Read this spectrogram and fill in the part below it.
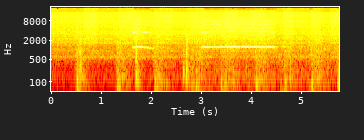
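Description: A steam locomotive whistle in a train simulation game sounds twice: a short toot, then a longer sustained blast, over rhythmic chuffing and hissing steam.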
